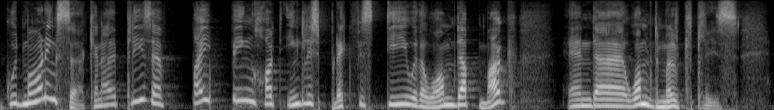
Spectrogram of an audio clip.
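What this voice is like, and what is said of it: Put-on accent, convincingly done. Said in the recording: “that accent was spot on.”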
